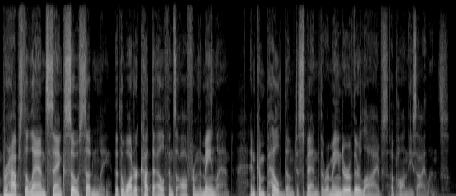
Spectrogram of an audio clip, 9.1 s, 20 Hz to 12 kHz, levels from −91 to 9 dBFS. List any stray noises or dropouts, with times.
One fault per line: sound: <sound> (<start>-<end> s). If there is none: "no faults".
no faults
